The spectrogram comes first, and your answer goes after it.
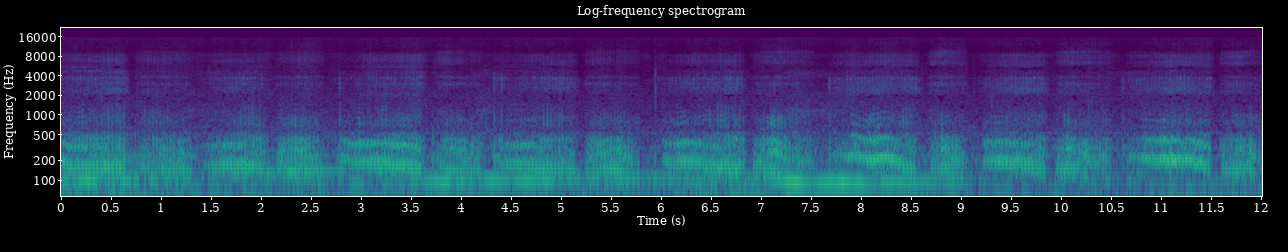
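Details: Felix the domestic cat purrs, recorded May 2019; deep vibrating rumble rising and falling with each breath, roughly one cycle per second, steady and continuous with soft dips between inhale and exhale.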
